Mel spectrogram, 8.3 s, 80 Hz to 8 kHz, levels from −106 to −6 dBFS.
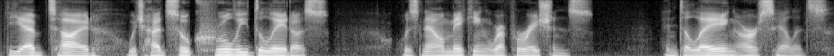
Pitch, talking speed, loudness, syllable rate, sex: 115 Hz, 120 wpm, -19 LUFS, 3.9 syllables/s, male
